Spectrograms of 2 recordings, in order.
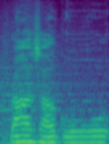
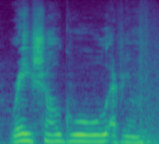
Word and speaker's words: Ra's al Ghul: So you have him training alongside Ra's al Ghul, or Ra's al Ghul, everyone pronounces it differently, so do the films.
